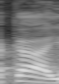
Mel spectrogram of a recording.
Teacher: Eu tenho aqui um ditongo decrescente, né? Na palavra cai eu tenho vogal mais semivogal, ditongo decrescente.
